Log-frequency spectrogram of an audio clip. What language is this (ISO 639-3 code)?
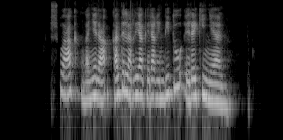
eus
